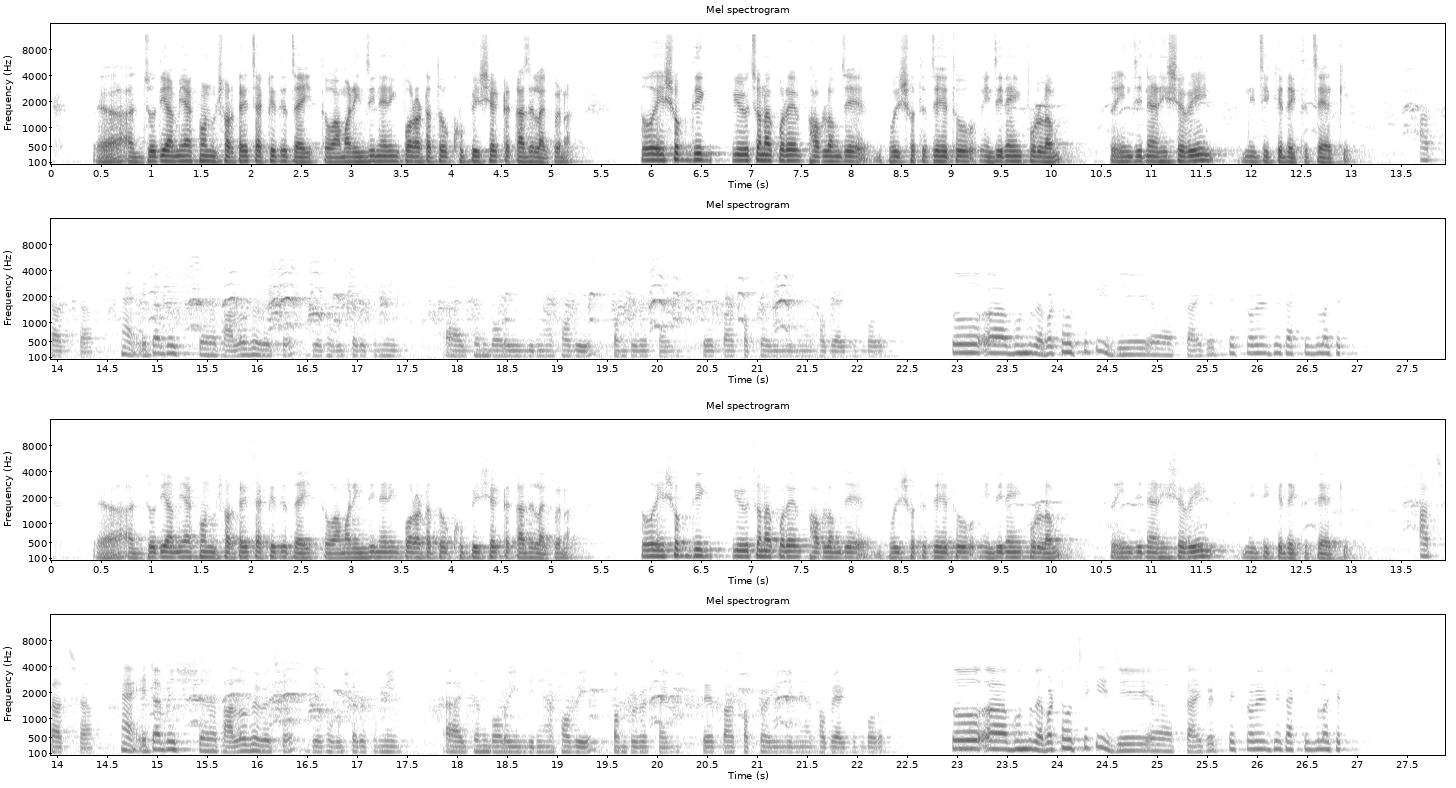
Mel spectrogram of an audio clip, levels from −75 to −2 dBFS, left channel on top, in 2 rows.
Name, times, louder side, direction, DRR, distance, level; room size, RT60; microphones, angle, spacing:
voice 1, 0.4-5.2 5.9-10.1 10.6-11.6 11.9-12.8, left 6 dB, 70° left, 22 dB, 0.3 m, -31 dB
sound 1, 9.4-21.8, left 4 dB, 45° left, 2.5 m, -56 dB
voice 2, 13.7-14.4 14.6-17.4 17.9-22.3 22.9-26.8, right 3 dB, 45° right, 17 dB, 0.4 m, -44 dB
9.9 x 5.9 x 7.7 m, 0.76 s
head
